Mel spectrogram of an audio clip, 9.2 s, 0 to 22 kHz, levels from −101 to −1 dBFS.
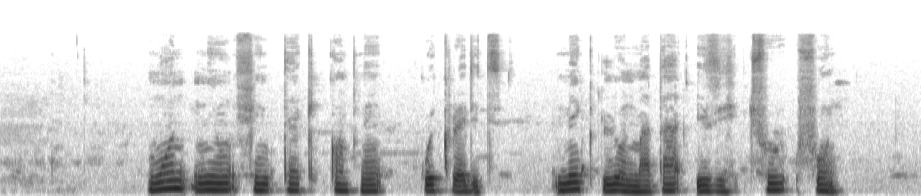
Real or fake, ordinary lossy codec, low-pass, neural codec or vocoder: real; none; none; none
